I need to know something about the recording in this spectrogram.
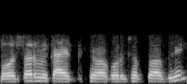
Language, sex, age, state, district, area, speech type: Marathi, male, 30-45, Maharashtra, Amravati, rural, conversation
